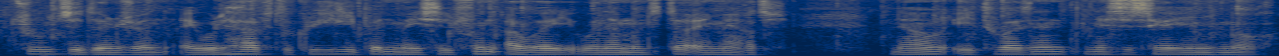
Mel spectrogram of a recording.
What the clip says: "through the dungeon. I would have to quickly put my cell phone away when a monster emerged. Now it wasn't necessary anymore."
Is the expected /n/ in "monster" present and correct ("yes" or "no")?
yes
